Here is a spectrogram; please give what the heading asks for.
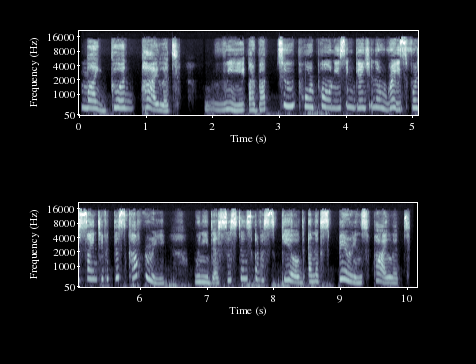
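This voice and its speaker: Posh, melodramatic lady pony, very lively. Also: very high voice, moderate pace, slight background noise, poor audio. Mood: coaxing. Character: refined, dramatic, theatrical young female pony fashionista. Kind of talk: comic dub voice acting.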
